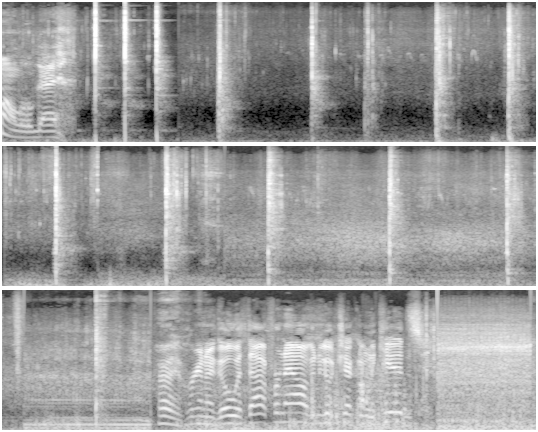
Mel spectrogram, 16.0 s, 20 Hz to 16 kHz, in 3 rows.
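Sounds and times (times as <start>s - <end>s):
steady rushing noise: 5.8s - 16.0s.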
